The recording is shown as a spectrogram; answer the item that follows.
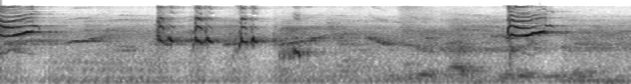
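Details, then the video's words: Oriental magpie-robin from Kalimantan singing in lively full-burst style: a high sweeping whistle, then a quick run of sharp chirps, a lower slurred note, and another bright upswept whistle near the end. "Kacer Kalimantan gacor full tembakan"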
